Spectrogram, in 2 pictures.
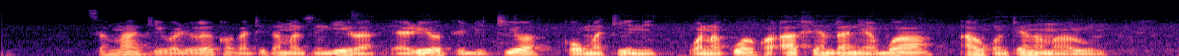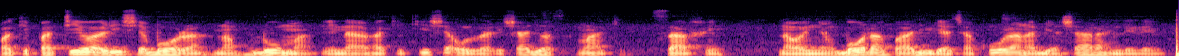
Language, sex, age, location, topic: Swahili, male, 18-24, Dar es Salaam, agriculture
